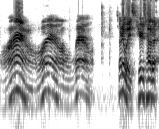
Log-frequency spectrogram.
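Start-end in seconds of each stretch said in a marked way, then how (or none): 0.0-1.9 warbling wow wow like a wobbly tape; tape warble. Retold or imitated. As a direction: imitate a warbling tape horn. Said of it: "it sounds like they're going".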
